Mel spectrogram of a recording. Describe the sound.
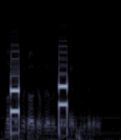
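Two short, bright telephone keypad tones beep about half a second apart as a dropped phone call is dialed again, each a steady dual-pitched chirp, with faint murmuring voices underneath and fading afterward.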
